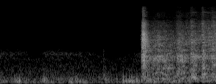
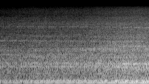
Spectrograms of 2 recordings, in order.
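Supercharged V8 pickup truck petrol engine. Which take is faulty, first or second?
second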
